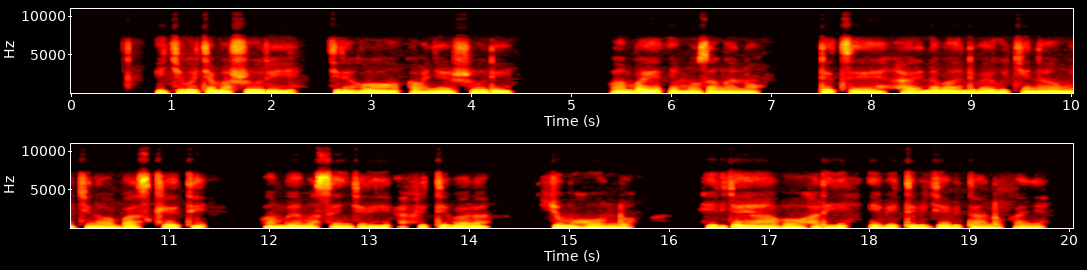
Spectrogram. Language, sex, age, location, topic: Kinyarwanda, female, 18-24, Huye, education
